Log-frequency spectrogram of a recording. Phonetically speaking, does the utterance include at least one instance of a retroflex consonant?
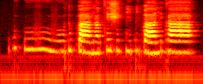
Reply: no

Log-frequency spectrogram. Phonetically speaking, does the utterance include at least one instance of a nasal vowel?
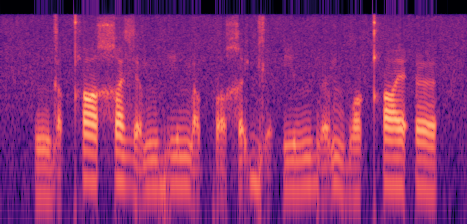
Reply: no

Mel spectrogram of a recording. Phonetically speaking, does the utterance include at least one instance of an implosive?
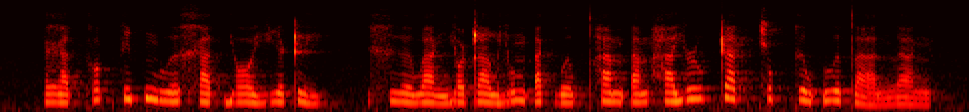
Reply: no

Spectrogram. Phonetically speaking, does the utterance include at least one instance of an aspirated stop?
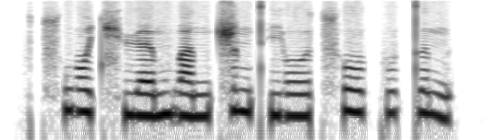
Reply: yes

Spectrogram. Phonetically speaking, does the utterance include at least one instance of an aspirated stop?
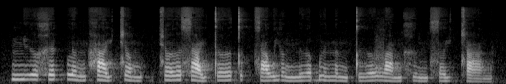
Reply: no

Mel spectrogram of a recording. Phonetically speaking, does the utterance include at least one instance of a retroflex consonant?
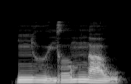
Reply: no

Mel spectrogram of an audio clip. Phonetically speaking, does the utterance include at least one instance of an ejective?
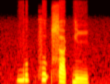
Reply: no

